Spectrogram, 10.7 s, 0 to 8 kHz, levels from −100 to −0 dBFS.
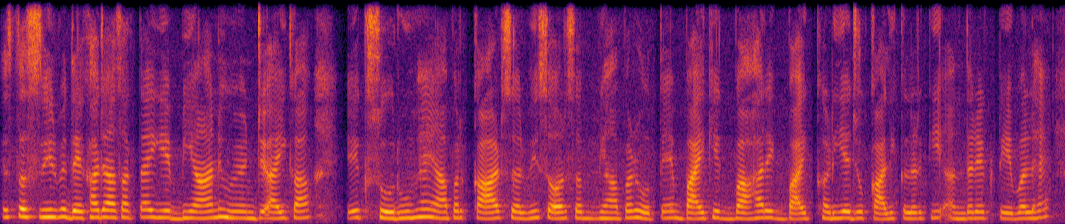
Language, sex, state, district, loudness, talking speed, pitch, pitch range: Hindi, female, Bihar, Lakhisarai, -22 LUFS, 220 wpm, 230 Hz, 215-245 Hz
